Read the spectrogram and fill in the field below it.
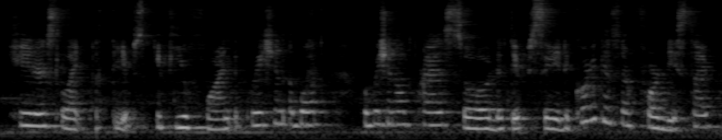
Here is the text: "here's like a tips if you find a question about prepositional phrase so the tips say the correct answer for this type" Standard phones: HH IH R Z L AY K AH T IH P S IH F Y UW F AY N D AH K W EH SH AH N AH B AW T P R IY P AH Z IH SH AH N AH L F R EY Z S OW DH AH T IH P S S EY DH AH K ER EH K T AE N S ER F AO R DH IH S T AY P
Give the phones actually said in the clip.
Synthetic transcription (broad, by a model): HH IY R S L AY K AH T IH P S IH F Y UW F AY N D AH K W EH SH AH N AH B AW T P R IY F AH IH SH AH N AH L P R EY S OW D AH T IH P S S EY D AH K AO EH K EH N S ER F AO R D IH S T AY P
